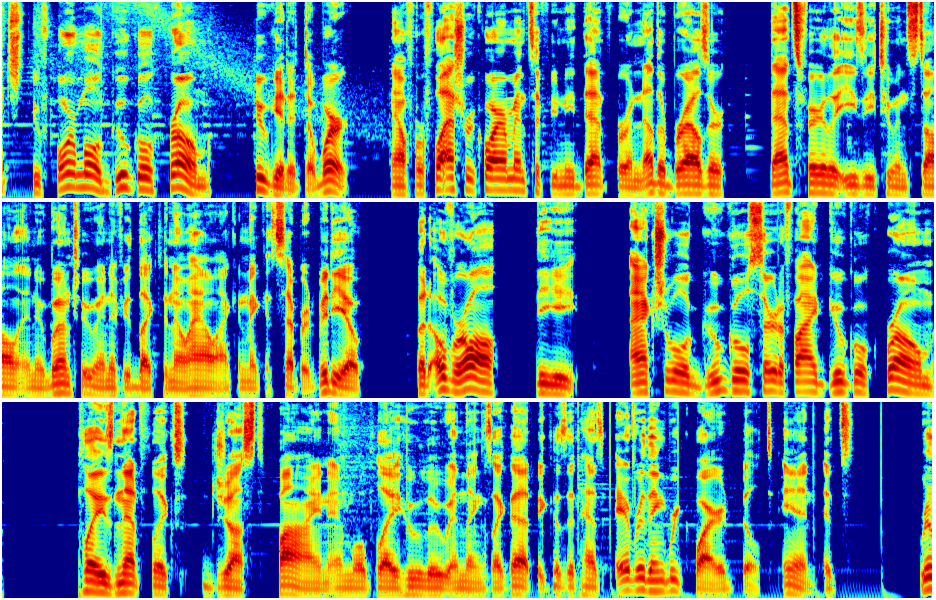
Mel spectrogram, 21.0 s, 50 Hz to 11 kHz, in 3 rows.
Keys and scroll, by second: 0.0-0.8 typing, 2.3-4.9 typing, 3.8 F12, 5.0 F5.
